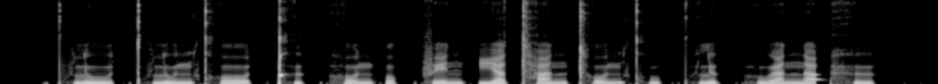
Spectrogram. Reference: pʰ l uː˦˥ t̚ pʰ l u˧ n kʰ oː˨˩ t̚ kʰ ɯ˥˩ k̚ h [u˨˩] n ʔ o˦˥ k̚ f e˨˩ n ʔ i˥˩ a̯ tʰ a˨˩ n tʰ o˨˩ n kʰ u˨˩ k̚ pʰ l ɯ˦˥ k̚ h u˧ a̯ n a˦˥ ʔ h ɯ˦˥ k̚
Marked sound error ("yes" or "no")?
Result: yes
